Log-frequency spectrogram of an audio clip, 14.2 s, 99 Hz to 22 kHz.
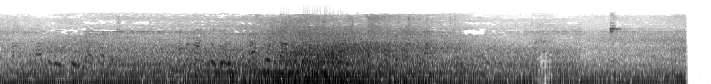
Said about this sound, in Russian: Видео с верхнего ВАЗа. 14:50 по Москве. Пробка перед российской границей в сторону Грузии.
